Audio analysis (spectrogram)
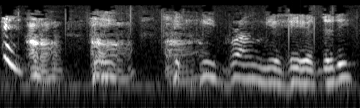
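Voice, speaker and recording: An injured old prospector in a vintage radio western. He is tough and forgiving, with weary, faltering, folksy speech at a middling pitch. The recording is muffled, with faint noise behind him. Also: big pitch swings, takes it slowly, full character voice. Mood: pained, weary.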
